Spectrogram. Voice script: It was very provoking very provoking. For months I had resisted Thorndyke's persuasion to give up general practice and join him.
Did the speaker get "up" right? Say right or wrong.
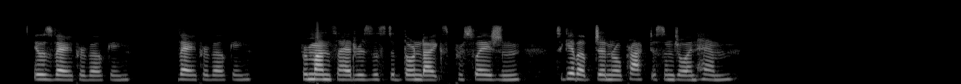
right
